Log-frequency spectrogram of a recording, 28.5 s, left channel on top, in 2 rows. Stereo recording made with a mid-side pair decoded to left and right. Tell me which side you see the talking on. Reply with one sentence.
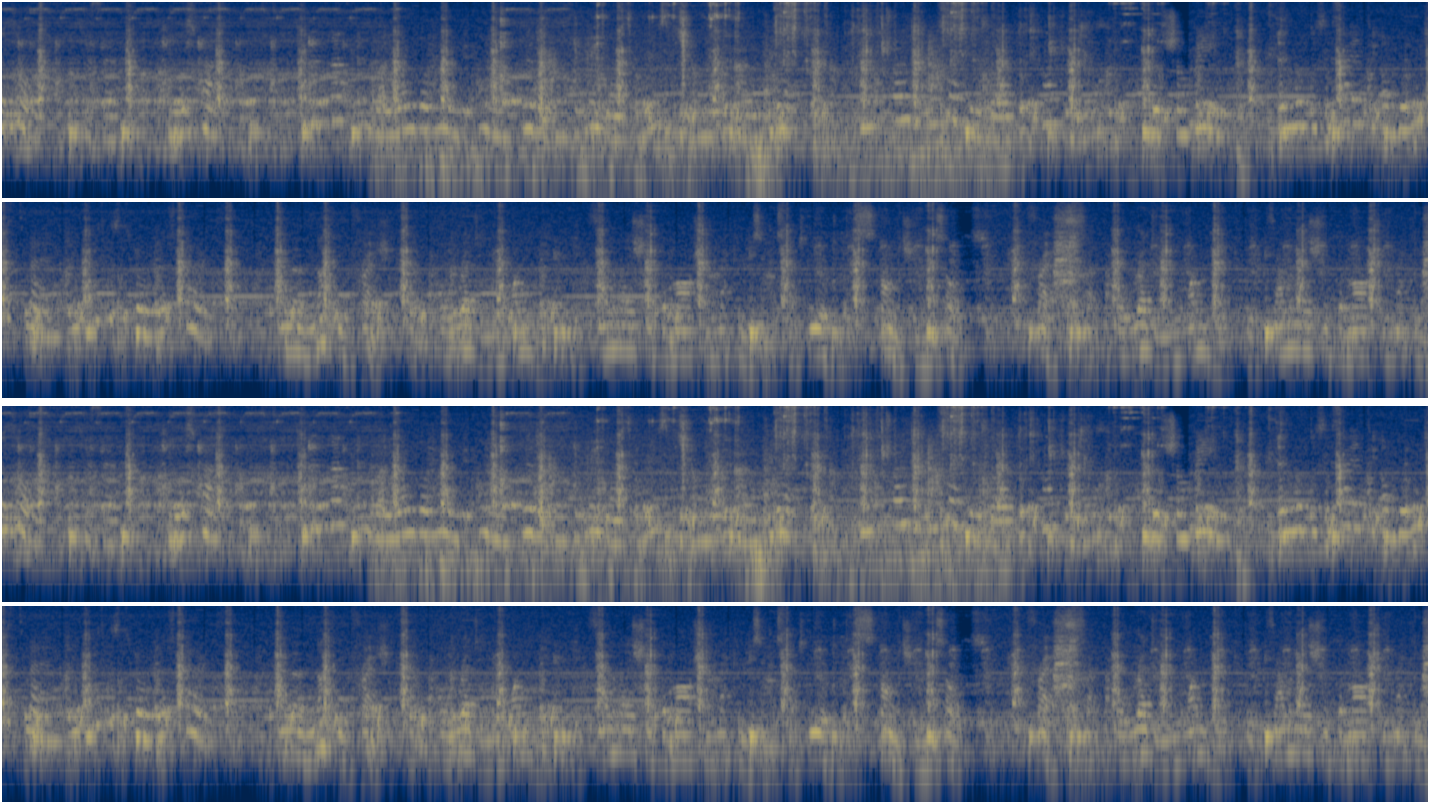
In this clip you hear the talking on the right.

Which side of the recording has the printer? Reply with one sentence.
You can hear the printer on the right.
